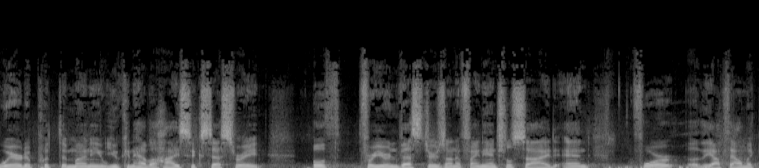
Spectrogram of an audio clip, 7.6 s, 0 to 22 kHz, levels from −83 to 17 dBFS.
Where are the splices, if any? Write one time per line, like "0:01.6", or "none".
0:01.0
